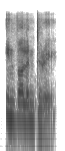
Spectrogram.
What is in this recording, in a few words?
"involuntary", Indian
